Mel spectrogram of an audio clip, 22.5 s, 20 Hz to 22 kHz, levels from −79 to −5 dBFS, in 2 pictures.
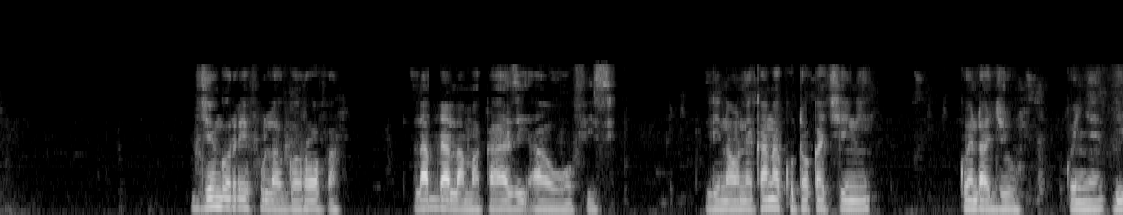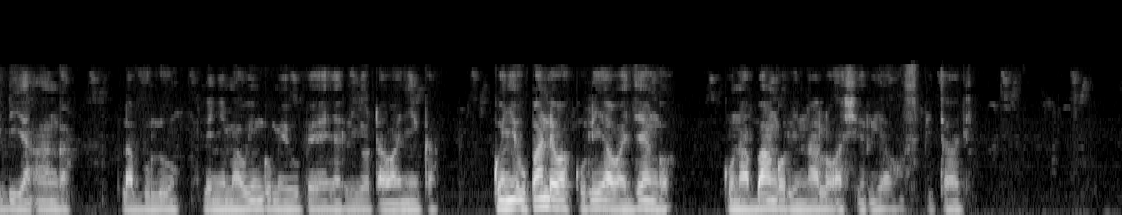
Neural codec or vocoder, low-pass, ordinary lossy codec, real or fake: none; 7.2 kHz; AAC, 32 kbps; real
